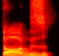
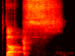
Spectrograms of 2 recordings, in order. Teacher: in the word dogs if you listen closely dogs that's not really an s sound it's a z sound but in the word ducks we have actually an s sound here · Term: voicing assimilation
